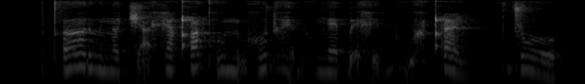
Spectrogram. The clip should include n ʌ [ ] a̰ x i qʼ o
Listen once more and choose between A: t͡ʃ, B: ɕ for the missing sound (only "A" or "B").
A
